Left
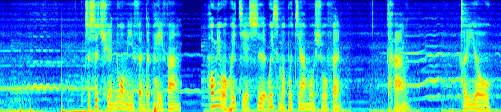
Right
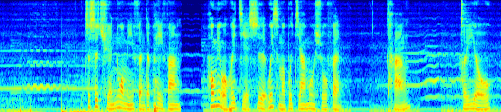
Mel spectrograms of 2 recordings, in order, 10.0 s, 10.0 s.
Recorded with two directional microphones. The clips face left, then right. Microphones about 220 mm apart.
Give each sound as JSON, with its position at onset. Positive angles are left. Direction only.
{"t": 1.7, "sound": "speech", "side_deg": 20}
{"t": 9.2, "sound": "speech", "side_deg": 15}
